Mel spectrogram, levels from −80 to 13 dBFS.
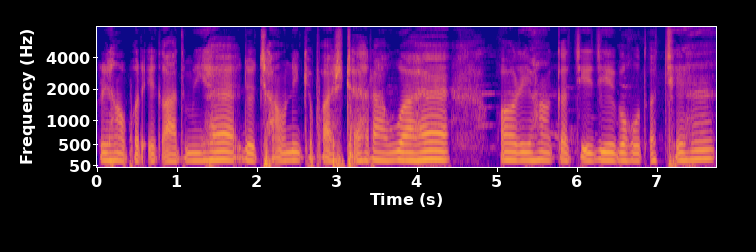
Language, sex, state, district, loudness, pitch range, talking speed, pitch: Hindi, male, Jharkhand, Deoghar, -13 LUFS, 160-175 Hz, 145 wpm, 170 Hz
